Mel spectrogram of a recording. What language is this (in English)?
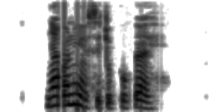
Luo (Kenya and Tanzania)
